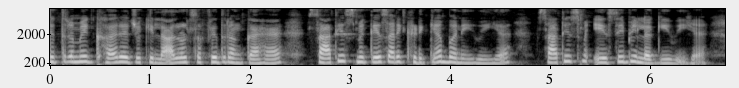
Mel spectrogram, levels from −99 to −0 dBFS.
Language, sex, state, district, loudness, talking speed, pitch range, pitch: Hindi, female, Bihar, Saran, -25 LUFS, 265 wpm, 225-265 Hz, 245 Hz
